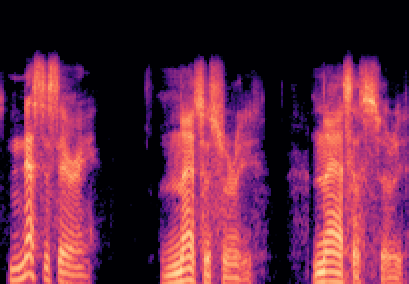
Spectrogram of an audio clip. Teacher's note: Stress is here at the beginning. Da-da-da-dum.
